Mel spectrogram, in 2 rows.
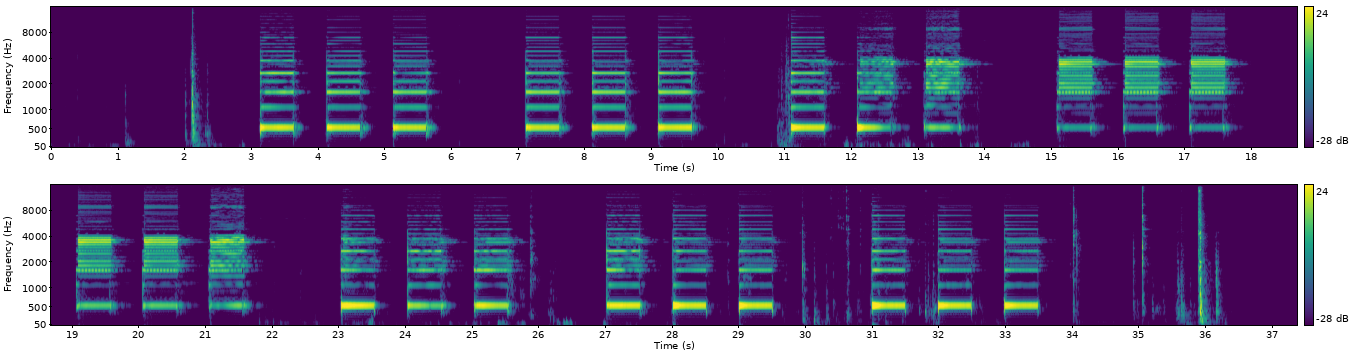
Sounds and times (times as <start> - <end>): Buzzer: 3.2 - 5.9, 7.1 - 9.8, 11.1 - 14.1, 15.0 - 18.0, 19.0 - 22.1, 23.0 - 25.8, 27.0 - 29.8, 31.0 - 33.6.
